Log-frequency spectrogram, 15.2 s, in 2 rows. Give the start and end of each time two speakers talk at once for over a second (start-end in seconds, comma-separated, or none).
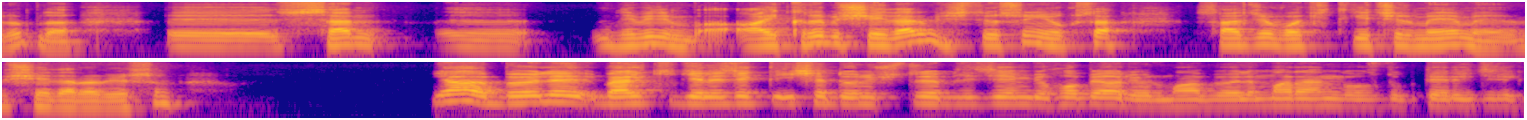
none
